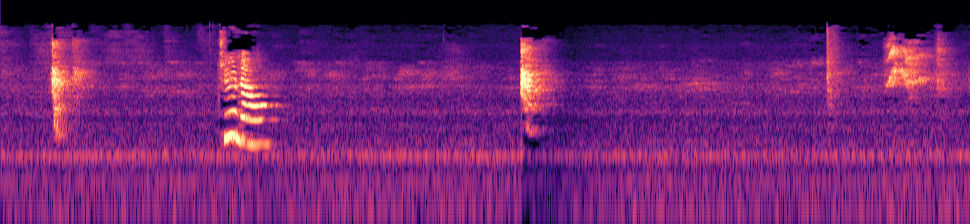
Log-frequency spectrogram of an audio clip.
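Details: Funny noises from a pet male eclectus parrot in foster care: a sequence of short rasping squawks and one strained, descending harmonic call, irregularly spaced with pauses of one to three seconds, over a constant low indoor hum.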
